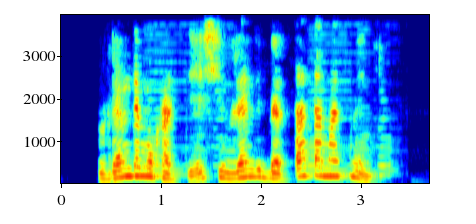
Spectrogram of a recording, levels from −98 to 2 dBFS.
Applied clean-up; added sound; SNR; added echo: neural mask model DeepFilterNet 3.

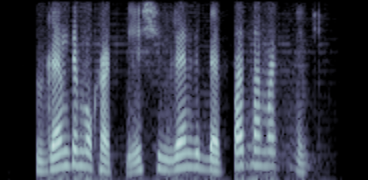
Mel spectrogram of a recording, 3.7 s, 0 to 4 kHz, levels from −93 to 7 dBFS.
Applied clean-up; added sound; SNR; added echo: neural separator model SepFormer WHAMR!.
